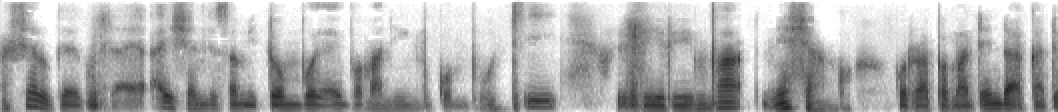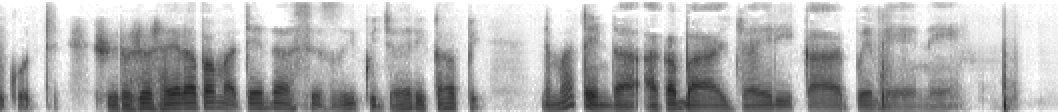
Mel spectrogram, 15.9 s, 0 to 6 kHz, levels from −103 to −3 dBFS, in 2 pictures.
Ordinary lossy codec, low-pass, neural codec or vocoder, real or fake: MP3, 32 kbps; 5.4 kHz; codec, 24 kHz, 0.9 kbps, DualCodec; fake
